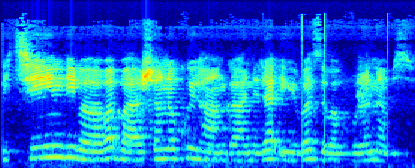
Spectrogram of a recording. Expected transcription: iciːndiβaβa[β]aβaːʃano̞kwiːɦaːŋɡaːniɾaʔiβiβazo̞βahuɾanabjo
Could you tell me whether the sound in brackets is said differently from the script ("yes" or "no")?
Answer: no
